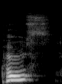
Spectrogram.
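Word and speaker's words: pousse: Now, poose or p u p o u s e uh now is spelled p o u s e is translates loosely as growth spurt something like that.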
